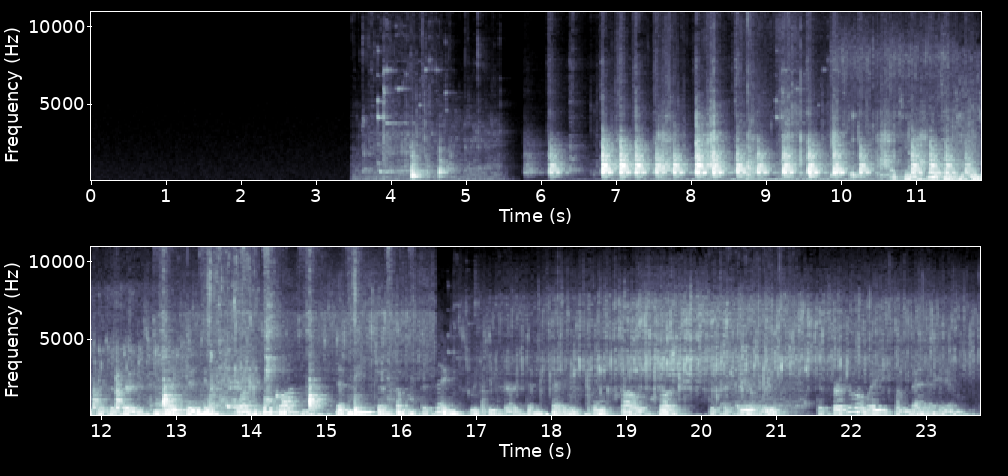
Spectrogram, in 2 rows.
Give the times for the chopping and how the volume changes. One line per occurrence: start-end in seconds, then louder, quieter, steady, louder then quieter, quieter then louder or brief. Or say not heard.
5.8-16.2 quieter.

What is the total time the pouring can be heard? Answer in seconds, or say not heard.
4 s.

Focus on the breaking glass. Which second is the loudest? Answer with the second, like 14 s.
4 s.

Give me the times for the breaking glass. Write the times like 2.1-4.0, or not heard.
3.8-4.8, 9.1-10.0, 16.6-17.6.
